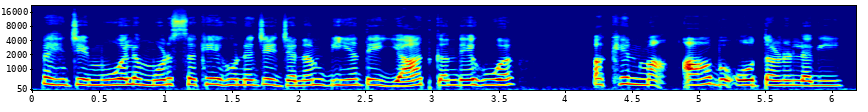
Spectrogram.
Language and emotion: Sindhi, sad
